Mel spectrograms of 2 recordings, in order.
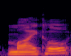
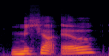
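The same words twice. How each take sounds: First: The name is pronounced the English way. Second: The name is pronounced the German way. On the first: "in English" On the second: "in German"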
